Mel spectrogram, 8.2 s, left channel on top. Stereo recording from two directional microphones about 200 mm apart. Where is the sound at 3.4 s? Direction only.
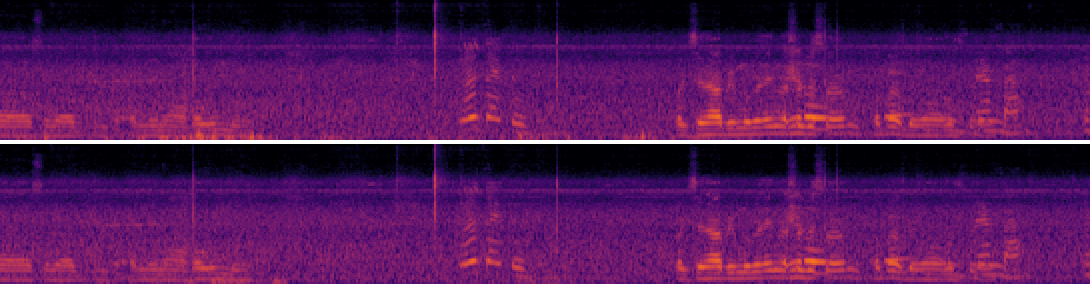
15° left (ahead or behind).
